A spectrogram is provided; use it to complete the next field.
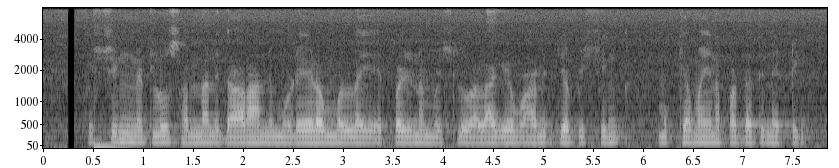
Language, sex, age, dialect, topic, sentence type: Telugu, male, 18-24, Telangana, agriculture, statement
